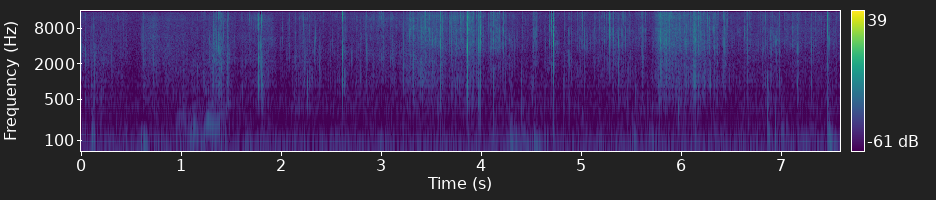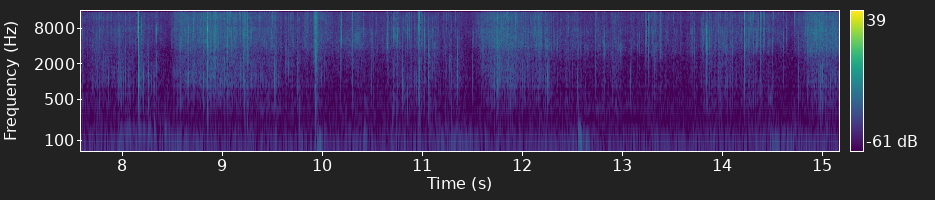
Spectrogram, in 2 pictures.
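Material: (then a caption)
Plastic. A small folded packet of thin, clear plastic rain cover is held in the hands while fingertips and nails squeeze and crinkle it. The result is a steady, quiet stream of bright, dry crinkling and sharp crackles that stop instantly without ringing, over a soft low rumble.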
